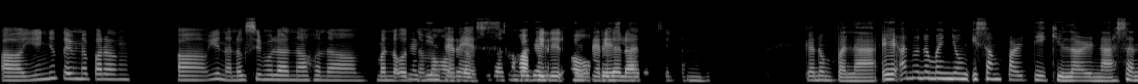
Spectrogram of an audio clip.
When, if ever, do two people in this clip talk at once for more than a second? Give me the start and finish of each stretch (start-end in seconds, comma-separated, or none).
4.0-6.4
